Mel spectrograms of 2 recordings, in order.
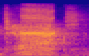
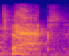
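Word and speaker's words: Tkacs: Next on the list, my good friend Bryan Tax. That's T-K-A-C-S. The K is silent. Bryan Tax.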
